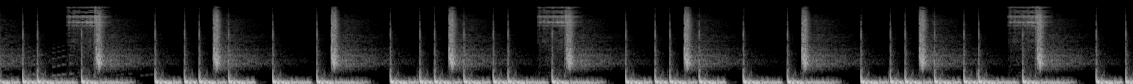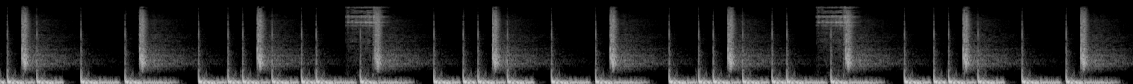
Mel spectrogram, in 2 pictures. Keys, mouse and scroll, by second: 0.5 click, 1.1 shift+middle click, 2.3 click, 2.8 scroll up 3, 3.3 shift+middle click, 3.5 middle click, 3.6-4.0 scroll up 2, 4.0 shift+middle click, 4.2 middle click, 4.3 scroll up 2, 6.4 a, 6.7 middle click, 7.9 c, 8.3 click, 9.9 Escape, 10.2-10.6 scroll down 3, 11.8 click, 13.8-14.3 scroll down 3, 14.3 middle click, 14.7 shift+middle click, 15.3 middle click, 18.6 ctrl+c, 20.0 scroll up 3, 21.1 shift+click, 22.0 scroll up 1.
